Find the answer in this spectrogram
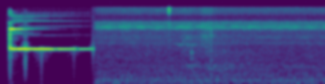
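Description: A mouse-click sound effect followed by a notification-bell ding: one steady ringing tone that cuts off suddenly about two-thirds of a second in, leaving faint hiss.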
